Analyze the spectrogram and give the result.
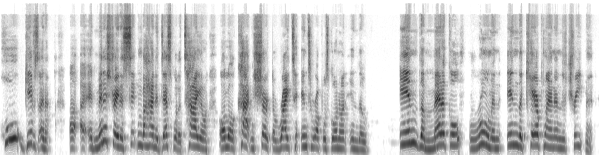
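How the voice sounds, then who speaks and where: High-voiced indignant Trinidadian woman. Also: lively intonation, moderate pace. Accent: Trinidadian Caribbean. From Trinidad, raised in Brooklyn. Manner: indignant, emphatic, preachy. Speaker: livestream host. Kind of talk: livestream commentary rant.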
